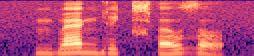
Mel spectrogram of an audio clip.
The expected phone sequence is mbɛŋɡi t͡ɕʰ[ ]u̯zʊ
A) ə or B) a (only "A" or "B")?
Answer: A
